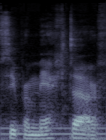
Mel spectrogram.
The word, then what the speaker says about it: Supermärkte: And always try and pronounce the A umlaut a bit like an A sound. Es gibt 5 Supermärkte, or 5 Fußballplätze rather than Platz.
